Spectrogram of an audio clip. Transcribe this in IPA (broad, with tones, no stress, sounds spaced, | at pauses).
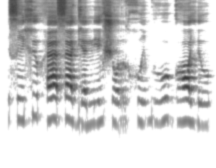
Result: s i˨ xʲ u˥˧ h æ˧˥˧ s æ˥˧ ɡʲ æ˨ mʲ e˨˥ lʲ ʃ o˨ r xʷ i˨˩˦ bʱ u˧˥˧ ɡʱ ɒ˥˧ lʲ ɾ u˨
